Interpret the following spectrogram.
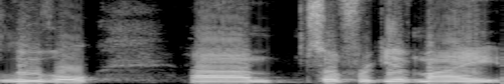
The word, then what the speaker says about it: Louisville: uh letting me know it's actually pronounced louville um so forgive my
